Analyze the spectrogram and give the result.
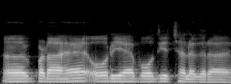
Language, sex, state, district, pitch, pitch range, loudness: Hindi, male, Chandigarh, Chandigarh, 135 Hz, 130-135 Hz, -14 LUFS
